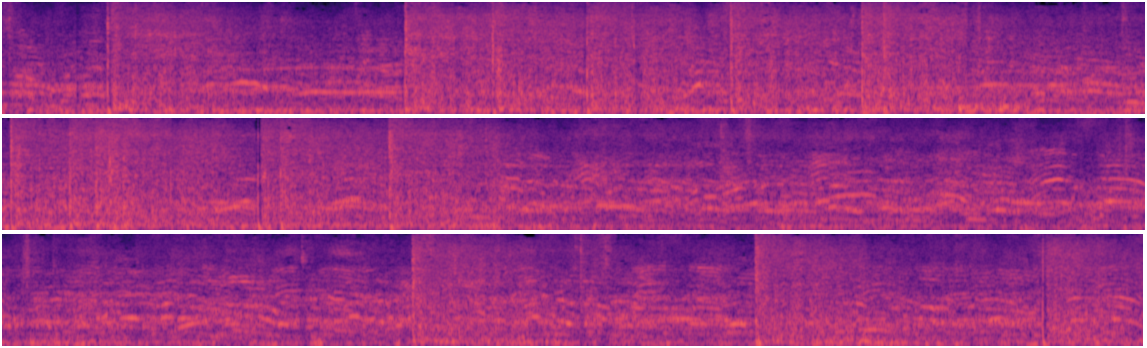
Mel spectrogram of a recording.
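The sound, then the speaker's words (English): Several sharp gunshots crack at irregular intervals, some in quick clusters, over constant background crowd noise and shouting voices, as protesters come under fire at night at the Lekki toll plaza in Lagos. “Sounds of gunshots as the protesters came under fire last night.”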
